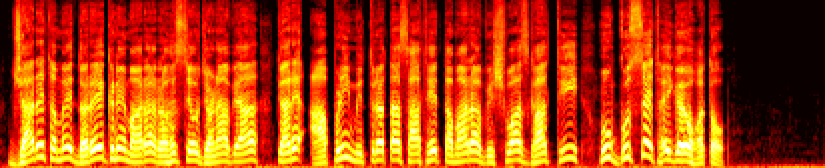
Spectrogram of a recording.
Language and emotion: Gujarati, angry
